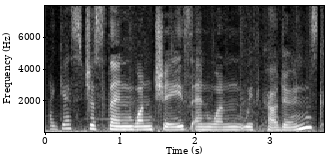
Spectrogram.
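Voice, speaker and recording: A chirpy young woman fakes an Australian accent while ordering strange pizza toppings over the phone. Her quirky lines come slowly and deliberately, as in a film comedy scene. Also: lowish voice, a little mellow, slight background noise. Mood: deadpan chirpy. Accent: put-on Australian. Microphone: phone call in film scene.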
